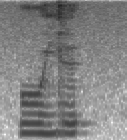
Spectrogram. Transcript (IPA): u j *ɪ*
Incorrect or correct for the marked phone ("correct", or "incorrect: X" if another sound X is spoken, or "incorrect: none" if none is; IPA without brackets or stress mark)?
correct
